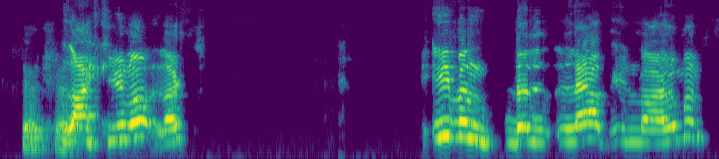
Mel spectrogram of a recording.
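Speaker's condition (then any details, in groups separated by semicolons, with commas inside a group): Cerebral palsy; present from birth, caused by severe neonatal jaundice, affects movement; adult, after childhood therapy; predicted unlikely to talk, early speech therapy improved speaking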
